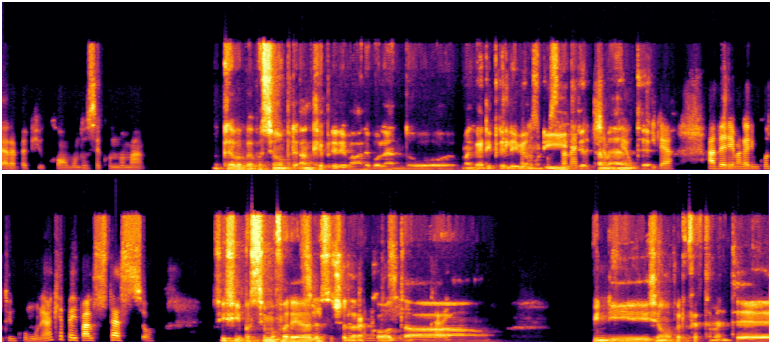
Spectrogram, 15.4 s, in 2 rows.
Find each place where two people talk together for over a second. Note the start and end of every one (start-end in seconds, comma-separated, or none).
5.0-6.6, 10.6-12.2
